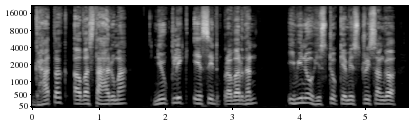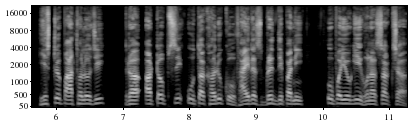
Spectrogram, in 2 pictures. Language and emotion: Nepali, neutral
